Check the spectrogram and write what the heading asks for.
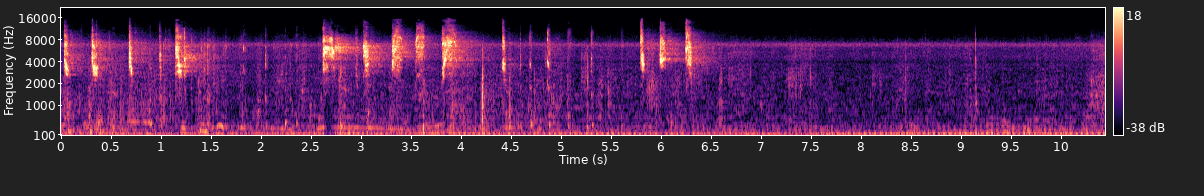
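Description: Baby macaque giving a rapid series of short, shrill squealing cries that stop about six seconds in.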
